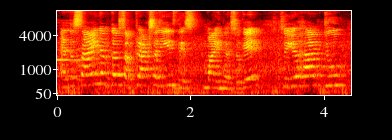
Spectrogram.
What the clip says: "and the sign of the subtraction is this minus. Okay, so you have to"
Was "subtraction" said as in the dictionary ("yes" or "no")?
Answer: yes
